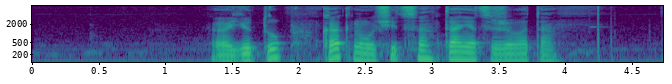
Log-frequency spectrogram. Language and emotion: Russian, neutral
